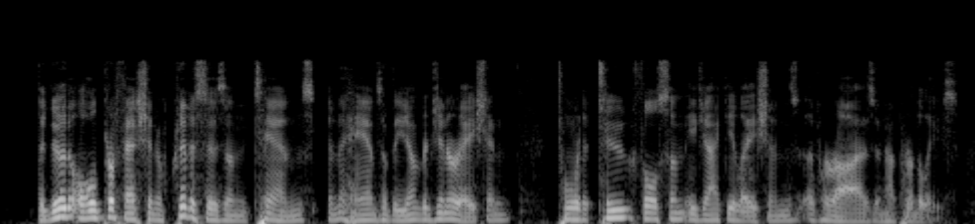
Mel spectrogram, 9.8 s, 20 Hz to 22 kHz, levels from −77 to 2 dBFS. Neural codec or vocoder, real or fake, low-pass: codec, 44.1 kHz, 3.4 kbps, Pupu-Codec; fake; 7.2 kHz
